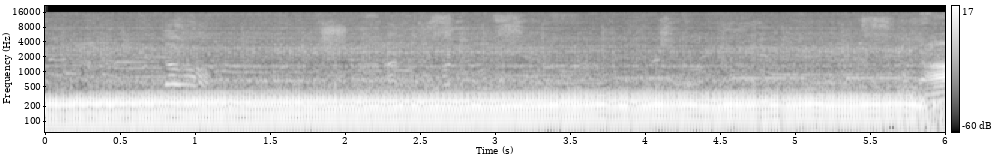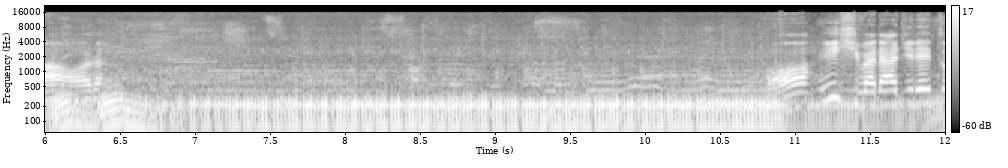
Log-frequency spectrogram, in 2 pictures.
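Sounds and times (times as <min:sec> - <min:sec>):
motorcycle engine running steadily: 0:00.0 - 0:12.0.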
